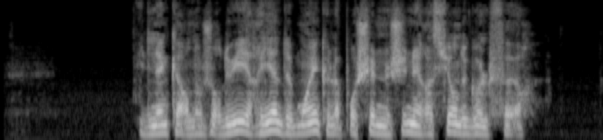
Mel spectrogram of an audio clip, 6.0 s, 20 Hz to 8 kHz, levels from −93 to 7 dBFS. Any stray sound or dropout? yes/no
no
